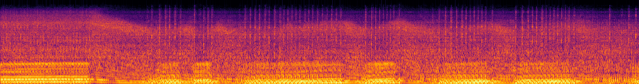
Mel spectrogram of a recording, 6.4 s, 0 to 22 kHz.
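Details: STIHL FS38 two-stroke line trimmer, first start after about two years with fresh fuel: buzz blips up and drops back several times, then settles; runs and returns to idle cleanly.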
